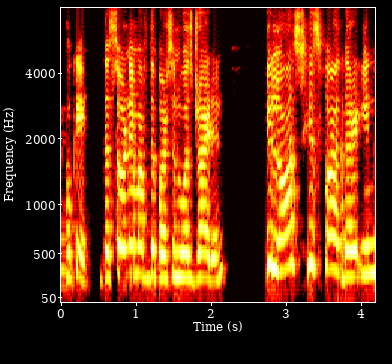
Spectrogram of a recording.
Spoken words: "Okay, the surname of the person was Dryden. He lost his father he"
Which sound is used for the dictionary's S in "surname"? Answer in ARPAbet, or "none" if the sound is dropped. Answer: S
